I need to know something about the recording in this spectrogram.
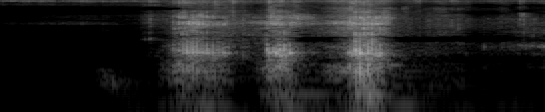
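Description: Three short, rough growl-like noises in quick succession, a sound effect standing for a noise heard from upstairs.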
